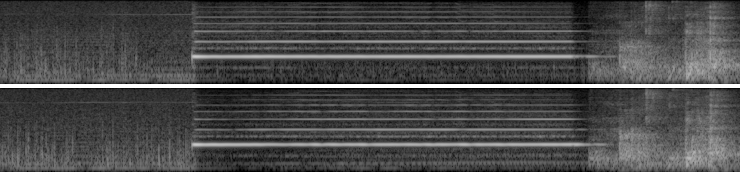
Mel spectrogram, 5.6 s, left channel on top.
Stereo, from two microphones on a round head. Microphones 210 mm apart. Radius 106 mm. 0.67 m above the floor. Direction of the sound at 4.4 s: 10° left (ahead or behind).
